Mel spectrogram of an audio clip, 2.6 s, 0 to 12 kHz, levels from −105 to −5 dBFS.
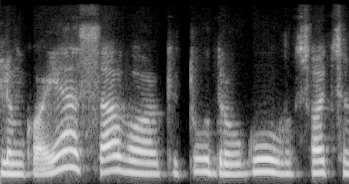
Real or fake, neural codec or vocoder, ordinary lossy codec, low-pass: real; none; AAC, 64 kbps; 10.8 kHz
